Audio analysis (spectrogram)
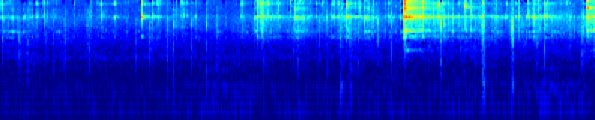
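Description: A silver metal chain necklace with many long metal cone spikes is held up in both hands and shaken while long blue nails tap the spikes. Quiet, bright metallic clinks and jingles come in scattered bursts with very short ring, with a louder cluster of clinks near the end.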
